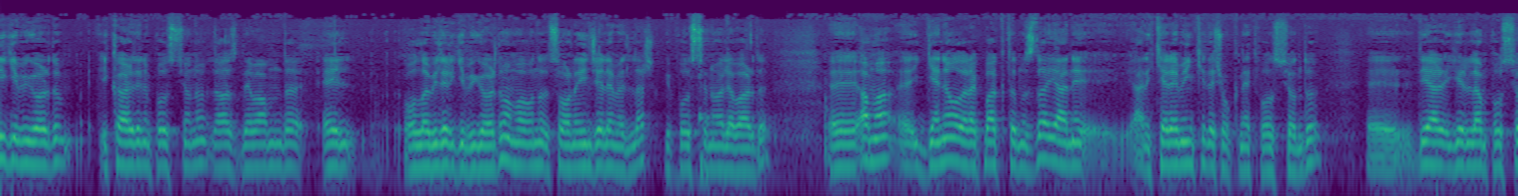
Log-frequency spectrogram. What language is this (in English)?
Turkish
